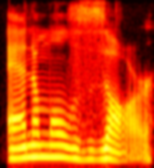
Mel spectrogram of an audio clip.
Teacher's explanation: the S is really a Z sound that connects to the A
